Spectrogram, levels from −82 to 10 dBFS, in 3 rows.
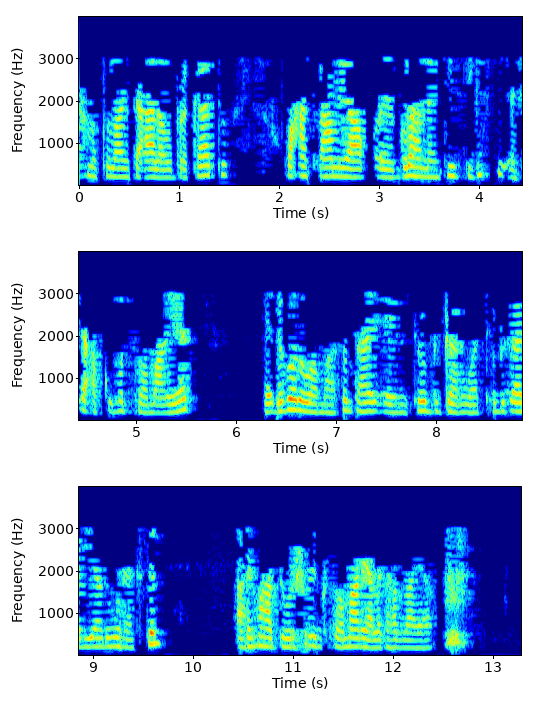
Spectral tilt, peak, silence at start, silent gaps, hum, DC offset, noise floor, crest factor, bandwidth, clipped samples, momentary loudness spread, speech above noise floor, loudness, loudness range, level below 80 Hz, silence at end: -9 dB/octave; -2 dBFS; 0 s; none; none; under 0.1%; -70 dBFS; 20 dB; 3.2 kHz; under 0.1%; 11 LU; 48 dB; -22 LUFS; 2 LU; -70 dBFS; 0.55 s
